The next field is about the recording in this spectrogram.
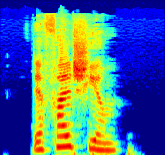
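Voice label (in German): "parachute", German; gcompris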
